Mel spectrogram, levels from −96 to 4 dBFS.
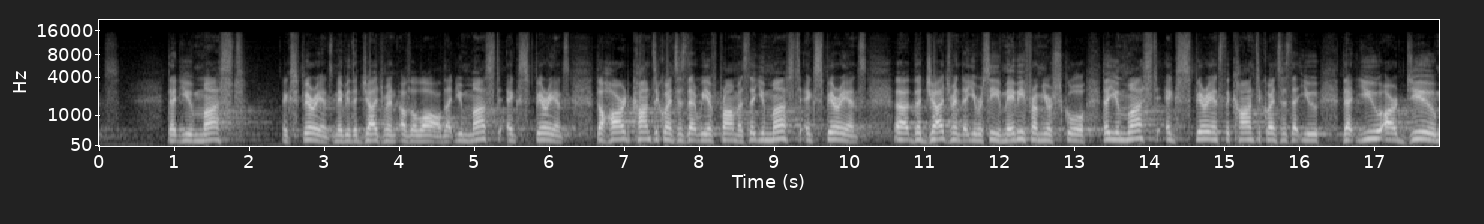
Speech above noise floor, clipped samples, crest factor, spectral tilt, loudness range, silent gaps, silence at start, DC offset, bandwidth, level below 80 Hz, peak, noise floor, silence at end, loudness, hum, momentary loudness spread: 34 dB; under 0.1%; 18 dB; -5 dB/octave; 2 LU; none; 0.9 s; under 0.1%; 15.5 kHz; -68 dBFS; -2 dBFS; -55 dBFS; 0 s; -21 LUFS; none; 10 LU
